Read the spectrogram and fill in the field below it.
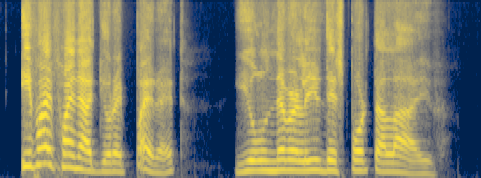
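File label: Portuguese male, voice; Pirates Of The Caribbean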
